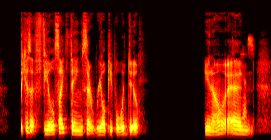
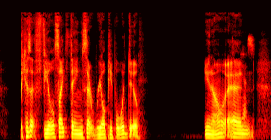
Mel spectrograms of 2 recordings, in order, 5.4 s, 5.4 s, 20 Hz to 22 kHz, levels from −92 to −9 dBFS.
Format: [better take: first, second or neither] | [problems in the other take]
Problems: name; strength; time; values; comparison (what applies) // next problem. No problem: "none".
second | thin; somewhat; fading below 300 Hz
